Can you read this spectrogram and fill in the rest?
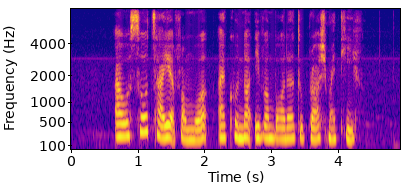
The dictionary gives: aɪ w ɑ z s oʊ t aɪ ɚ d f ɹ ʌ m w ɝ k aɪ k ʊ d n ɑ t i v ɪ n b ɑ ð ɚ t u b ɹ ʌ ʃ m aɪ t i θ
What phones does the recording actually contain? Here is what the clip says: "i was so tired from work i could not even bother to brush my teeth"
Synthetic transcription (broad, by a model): aɪ w ɑ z s oʊ t aɪ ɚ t f ɹ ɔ m w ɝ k aɪ k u d n ɑ t i v ɪ n b ɑ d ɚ t u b ɹ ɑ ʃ m aɪ t i f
